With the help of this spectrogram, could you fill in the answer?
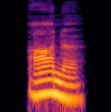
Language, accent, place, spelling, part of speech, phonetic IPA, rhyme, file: German, Germany, Berlin, Ahne, noun, [ˈaːnə], -aːnə, De-Ahne.ogg
- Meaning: 1. female ancestor 2. grandmother 3. forefather (of male or unspecified sex)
